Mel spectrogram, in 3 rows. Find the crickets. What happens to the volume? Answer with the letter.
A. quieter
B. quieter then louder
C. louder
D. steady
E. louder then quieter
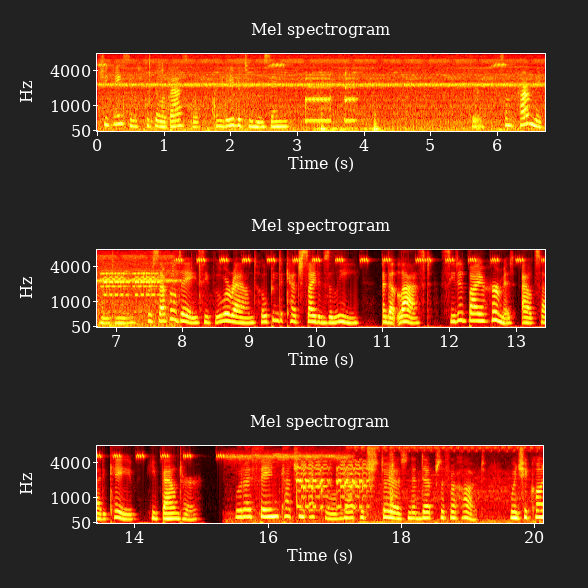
A.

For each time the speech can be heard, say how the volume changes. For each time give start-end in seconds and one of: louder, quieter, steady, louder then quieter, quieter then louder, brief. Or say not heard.
0.0-2.9 brief
5.6-20.1 steady.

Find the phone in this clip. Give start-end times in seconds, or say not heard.
3.1-4.0, 6.8-8.3, 16.4-17.9.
